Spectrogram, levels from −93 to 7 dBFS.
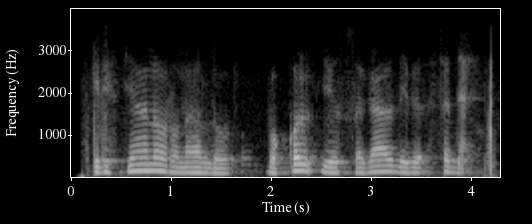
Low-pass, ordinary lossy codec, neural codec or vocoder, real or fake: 3.6 kHz; none; none; real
